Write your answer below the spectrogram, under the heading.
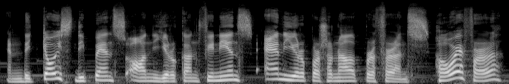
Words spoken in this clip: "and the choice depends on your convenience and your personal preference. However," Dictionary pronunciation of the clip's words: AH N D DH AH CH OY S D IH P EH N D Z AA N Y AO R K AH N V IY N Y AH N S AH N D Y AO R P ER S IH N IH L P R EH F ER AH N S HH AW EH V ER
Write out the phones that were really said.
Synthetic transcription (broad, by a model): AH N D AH CH OY S D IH P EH N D S AA N Y AO R K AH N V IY N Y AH N S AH N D Y AO R P ER S IH N IH L P R EH F ER AH N S HH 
